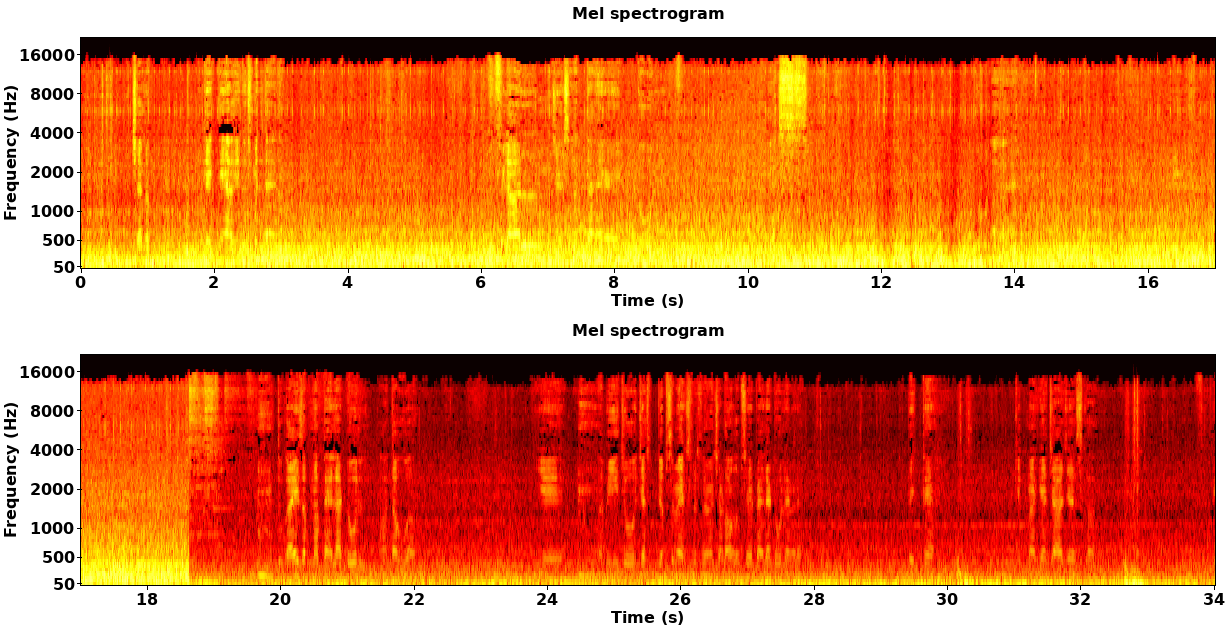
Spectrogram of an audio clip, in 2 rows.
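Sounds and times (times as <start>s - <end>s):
road and engine rumble in car: 0.0s - 34.0s.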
